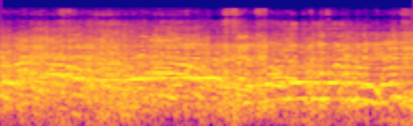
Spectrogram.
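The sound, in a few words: crowd reacting noisily at a congressional town hall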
